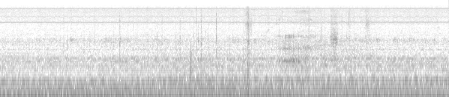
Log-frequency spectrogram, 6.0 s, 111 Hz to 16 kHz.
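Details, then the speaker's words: 1990 Chevy K5 Blazer, 350 5.7 V8 originally TBI with Crane cam, still cold, being revved; deep, even rumble with no knocking, tapping or missing; smooth and healthy. "like I said she's still cold but she's still running great man let me tell you"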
